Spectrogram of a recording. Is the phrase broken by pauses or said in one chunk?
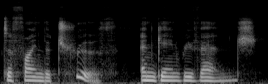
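broken. The phrase is split by a pause. "but you might also"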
